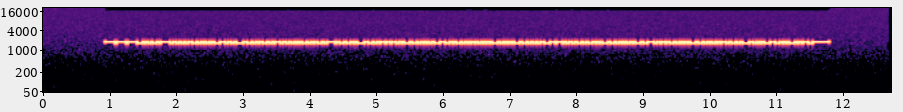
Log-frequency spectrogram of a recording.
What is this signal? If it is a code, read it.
RTTY (45.45 baud, 170 Hz shift), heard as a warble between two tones, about 1750 Hz centre. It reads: IL DOIT AGIR AVANT QUE SON FRERE LOKI NE SEMPARE DU TRONE.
